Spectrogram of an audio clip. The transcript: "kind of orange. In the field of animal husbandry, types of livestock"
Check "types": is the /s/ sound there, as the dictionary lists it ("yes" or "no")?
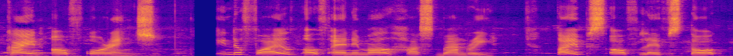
yes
